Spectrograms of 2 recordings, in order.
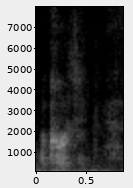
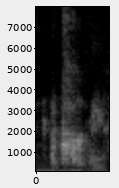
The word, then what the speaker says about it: McCartney: Do you think they had bitter feuds when McCarthy McCartney, excuse me, I pronounced it wrong?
